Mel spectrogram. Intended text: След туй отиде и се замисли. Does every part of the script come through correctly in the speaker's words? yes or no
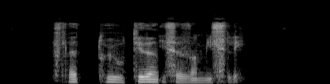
yes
